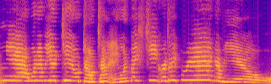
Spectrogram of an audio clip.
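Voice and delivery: very high, slow mad-scientist voice; a giddy, squeaky inventor crowing about profits; eccentric professor. Acted.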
